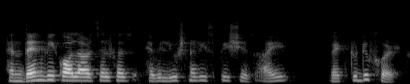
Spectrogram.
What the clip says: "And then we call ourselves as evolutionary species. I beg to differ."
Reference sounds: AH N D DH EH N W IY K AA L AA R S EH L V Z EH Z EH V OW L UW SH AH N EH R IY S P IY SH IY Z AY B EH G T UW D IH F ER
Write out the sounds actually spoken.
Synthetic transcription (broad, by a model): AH N D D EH N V IY K AA L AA R S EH L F EH Z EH V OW L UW SH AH N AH R IY S P IY SH IY Z AY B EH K T UW D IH F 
